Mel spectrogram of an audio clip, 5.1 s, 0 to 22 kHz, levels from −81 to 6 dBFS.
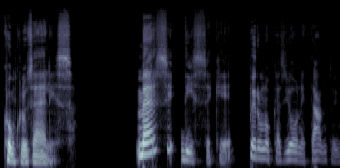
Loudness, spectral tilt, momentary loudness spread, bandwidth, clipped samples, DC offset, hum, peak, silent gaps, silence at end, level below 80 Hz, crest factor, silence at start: -26 LUFS; -4 dB/octave; 21 LU; 17.5 kHz; under 0.1%; under 0.1%; none; -4 dBFS; 1.47-1.52 s, 1.82-2.03 s, 3.55-3.74 s; 0.1 s; -64 dBFS; 24 dB; 0.05 s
